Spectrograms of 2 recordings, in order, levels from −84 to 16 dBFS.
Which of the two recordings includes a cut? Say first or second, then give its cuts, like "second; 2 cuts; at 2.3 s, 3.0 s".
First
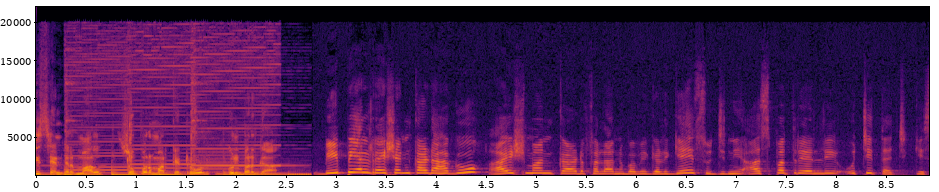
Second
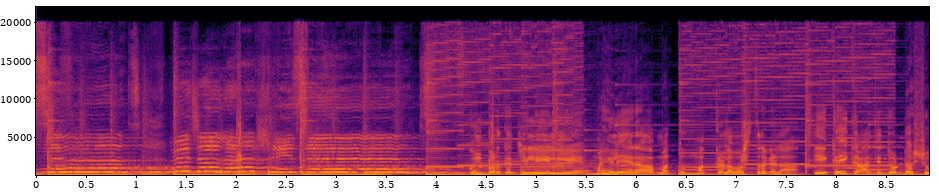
first; 1 cut; at 2.7 s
